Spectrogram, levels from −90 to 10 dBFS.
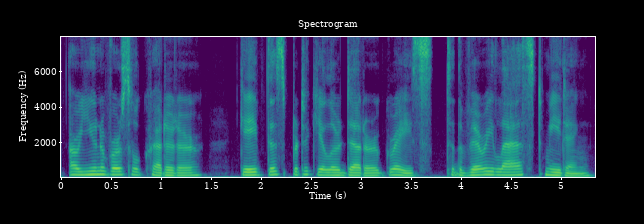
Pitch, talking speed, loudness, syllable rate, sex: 160 Hz, 145 wpm, -17 LUFS, 5.3 syllables/s, female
